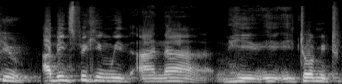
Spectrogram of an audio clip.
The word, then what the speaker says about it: Anand: I've been speaking with Anand. He told me to pronounce it that way, who is a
